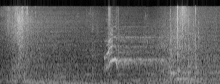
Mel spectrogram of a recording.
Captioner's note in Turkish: Bağırma sesi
